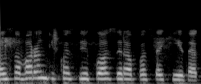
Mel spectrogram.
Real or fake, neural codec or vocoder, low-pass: real; none; 5.4 kHz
